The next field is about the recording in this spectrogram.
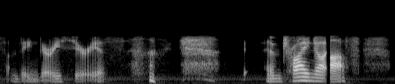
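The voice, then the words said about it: Mock-serious voice. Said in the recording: “So this is my serious voice.”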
